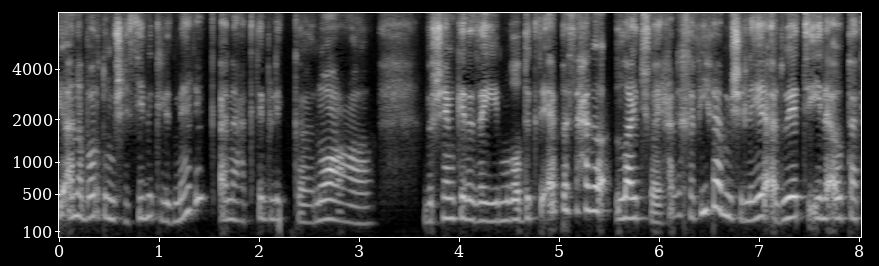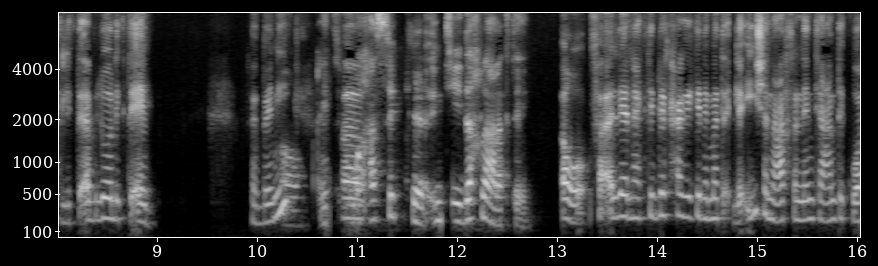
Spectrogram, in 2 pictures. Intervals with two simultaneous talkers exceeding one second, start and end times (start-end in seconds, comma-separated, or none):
none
